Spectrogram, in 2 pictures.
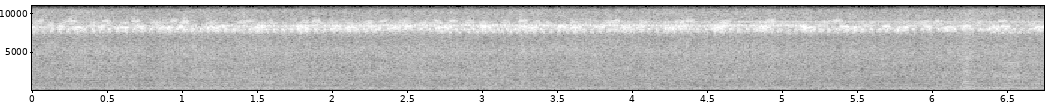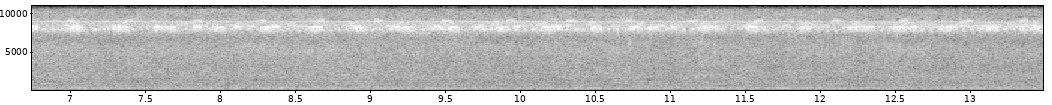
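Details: Honey bees among plants, a dense low buzzing hum holding steady throughout, with faint wingbeat flickers over a thin, constant high whine in the background.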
